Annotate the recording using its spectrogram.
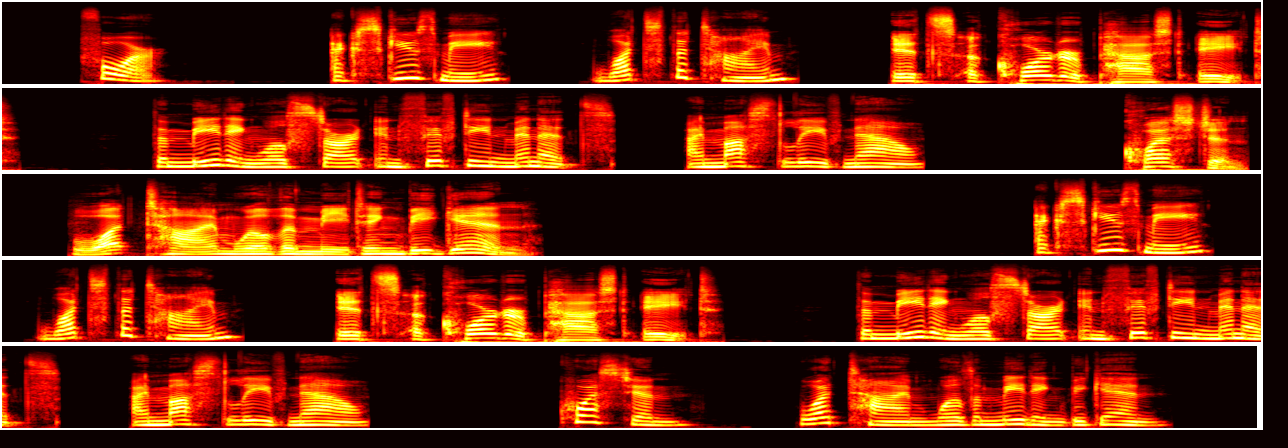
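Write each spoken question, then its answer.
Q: What time will the meeting begin?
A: 8:30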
